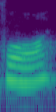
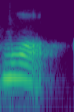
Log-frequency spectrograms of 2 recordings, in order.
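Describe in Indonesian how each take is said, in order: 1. Kata wo diucapkan dengan nada ketiga yang turun. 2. Kata wo diucapkan dengan nada yang tidak turun. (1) "wow itu adalah nada ketiga ya. Sudah otomatis nanti ya keluarnya adalah wow" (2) "tapi bukan wow ya"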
